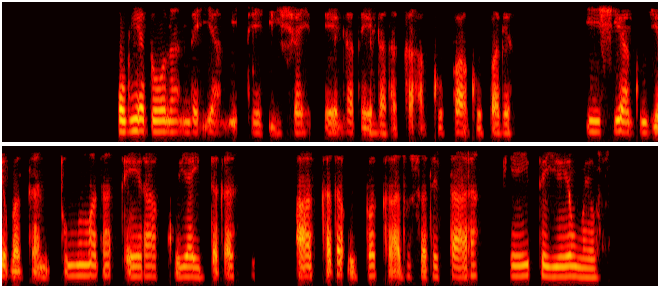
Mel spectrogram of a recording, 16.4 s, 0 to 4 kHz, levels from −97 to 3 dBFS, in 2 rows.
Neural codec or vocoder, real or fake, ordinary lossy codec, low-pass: codec, 16 kHz, 16 kbps, FunCodec, trained on LibriTTS, 50 frames a second; fake; MP3, 32 kbps; 3.6 kHz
